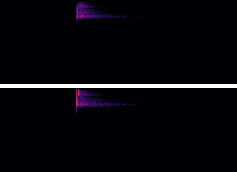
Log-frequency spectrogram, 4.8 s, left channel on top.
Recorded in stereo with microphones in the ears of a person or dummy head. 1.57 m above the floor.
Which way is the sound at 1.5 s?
75° right (ahead or behind).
